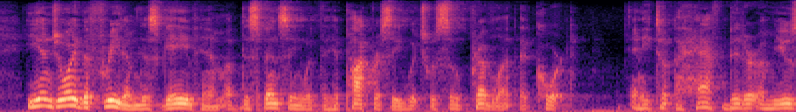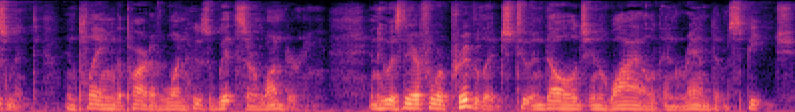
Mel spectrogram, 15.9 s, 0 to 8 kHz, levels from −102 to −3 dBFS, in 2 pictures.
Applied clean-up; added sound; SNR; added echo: none; none; none; reverberation time 0.6 s.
